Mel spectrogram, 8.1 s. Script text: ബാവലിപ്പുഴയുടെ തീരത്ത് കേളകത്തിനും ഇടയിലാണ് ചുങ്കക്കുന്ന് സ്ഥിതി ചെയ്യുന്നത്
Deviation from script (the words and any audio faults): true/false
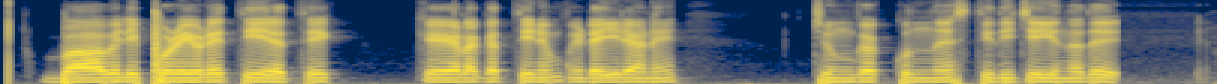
false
